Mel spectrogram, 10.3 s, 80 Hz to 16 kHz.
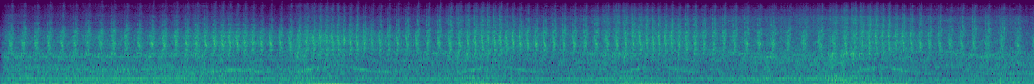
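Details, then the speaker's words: VW Passat B5 1.8 turbo: fast, light tapping from the top of the engine (cylinder head) over a lumpy idle that swells and dips; camshaft knock, one or two cylinders not firing, a third cutting in and out. "Вот е не разбирая мы слышим то что это звук идёт сверху двигателя то есть с головки мы знаем проблемы Этого мотора проблемы с цепью распредвалов и так далее Также мы слышим что не работает один или же даже два цилиндра"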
